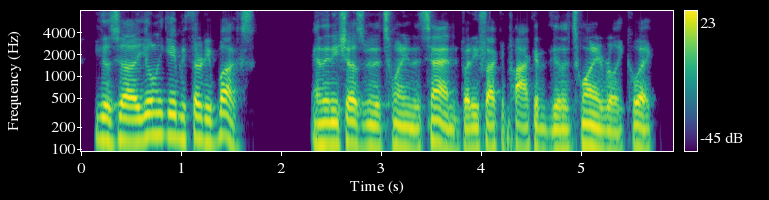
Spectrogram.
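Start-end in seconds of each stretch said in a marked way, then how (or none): 0.4-1.7 put-on New York accent, higher pitch. Retelling what a fast-talking customer said: imitating a New York accent. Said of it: "New York, like, fucking accent".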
